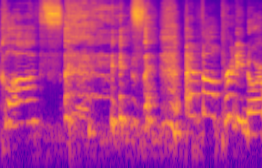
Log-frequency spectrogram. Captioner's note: laughs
